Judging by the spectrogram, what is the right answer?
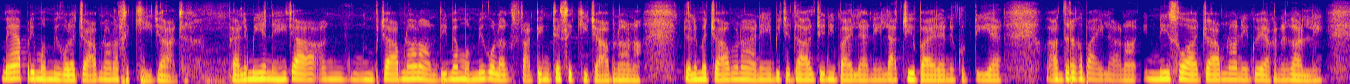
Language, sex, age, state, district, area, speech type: Dogri, female, 45-60, Jammu and Kashmir, Samba, rural, spontaneous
